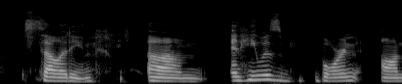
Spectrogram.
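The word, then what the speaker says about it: Salahuddin: So, the two main creators of the show are going to be Bashir, and I'm going to try to pronounce his last name correctly. It's Saladin.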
